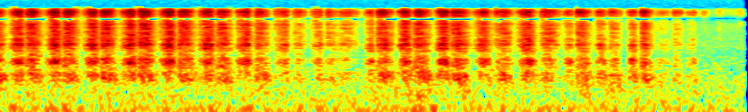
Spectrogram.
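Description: An orange felt-tip marker rubs and scribbles across a paper coloring book page. Quick back-and-forth strokes make a soft, bright, scratchy hiss that pulses in a loose rhythm. It thins out slightly toward the end.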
